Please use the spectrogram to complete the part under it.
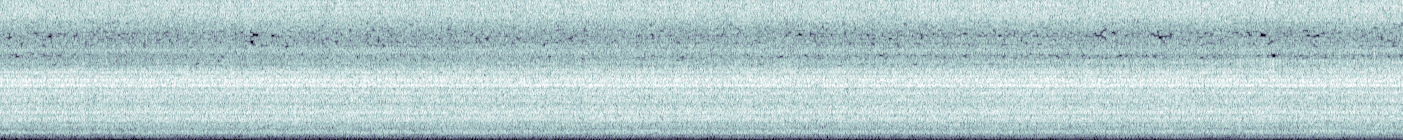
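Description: A milling machine cutter grinds steadily through metal with a high, harsh whine.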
